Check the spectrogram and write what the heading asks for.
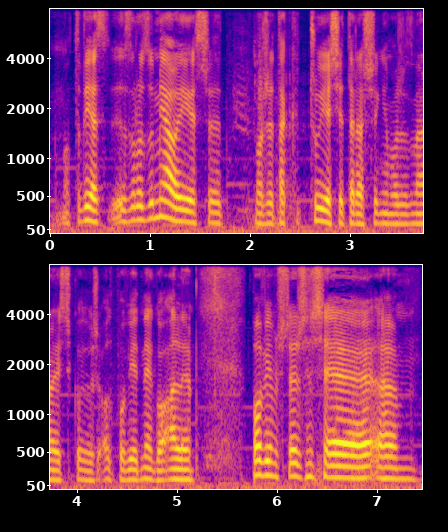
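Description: Young guy gaming and rambling, kinda high voice, lots of ums, faint music behind. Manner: rambling, chatty storytelling with many fillers. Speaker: gaming channel host. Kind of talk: casual chat while playing a game.

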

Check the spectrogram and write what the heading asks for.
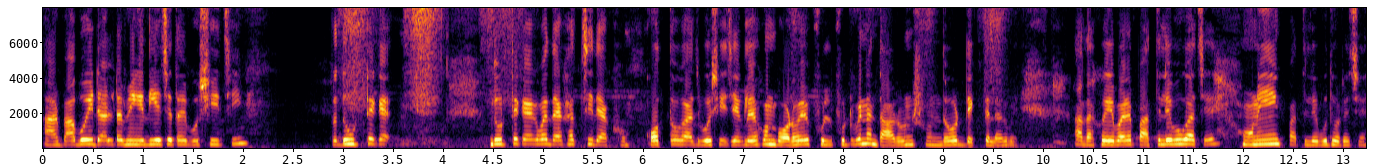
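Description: A young woman from Bengal speaking with a Bengali accent, chatting to viewers in a casual vlog as she walks her rooftop garden and picks flowers, talking a little softly. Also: a little high, steady tone, fast, a little hiss or hum. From Bengal, India. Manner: chatty, walking tour, points things out while picking flowers. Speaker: vlogger, housewife. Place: rooftop garden of a home, outdoors.

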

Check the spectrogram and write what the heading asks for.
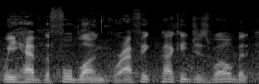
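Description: A middle-aged man with a fairly low voice explains his company's products at a trade show booth, restarting his phrases often. He talks into a handheld mic, and the steady noise of a busy exhibition hall fills the background. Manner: explains products with frequent restarts and quick agreements. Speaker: company managing director. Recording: noisy trade show floor.

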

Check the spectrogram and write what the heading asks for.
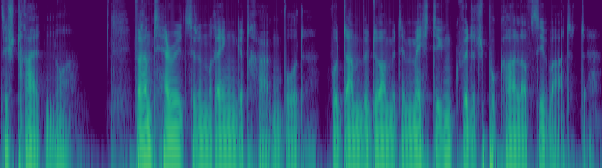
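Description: A man hosting an audiobook livestream narrates stories and chats casually, close to the microphone. His very deep voice is mellow and steady with vocal fry, a little fast, in a dry recording.

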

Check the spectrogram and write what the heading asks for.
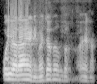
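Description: A man's voice: a little high, fast talker, highs cut off. A man acting in a short film, sweet-talking and coaxing in a casual village manner. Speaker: actor playing a married man courting another woman.

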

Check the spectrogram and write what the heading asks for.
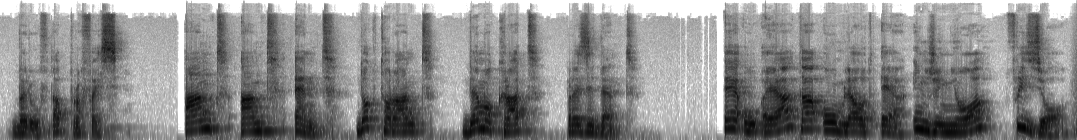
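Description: A man with a Ukrainian accent teaching German grammar in a casual explanatory lesson, slowing down to stretch out example words. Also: high voice.

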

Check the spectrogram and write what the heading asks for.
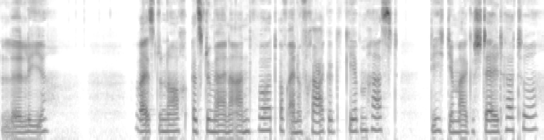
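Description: A woman's voice: fairly high pitch, little pitch movement, takes it slowly, vocal fry, a little mellow, dry recording, clean studio sound, exaggerated voice. A woman voicing a cheeky, lovestruck teenage schoolboy in a storybook reading, speaking in a hesitant, earnest way.

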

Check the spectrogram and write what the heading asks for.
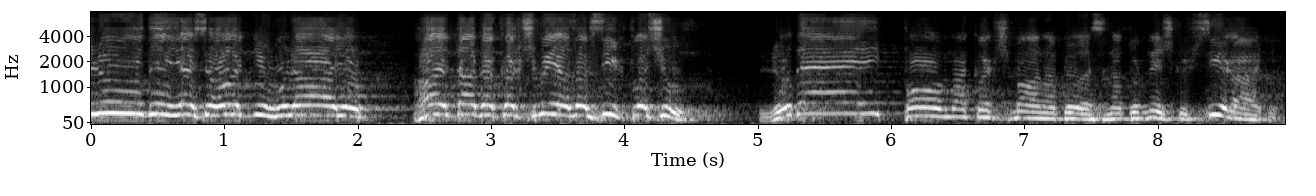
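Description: A man performing a folk tale live on stage, telling it in a lively, vivid way. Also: fairly high pitch. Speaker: folk storyteller. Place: concert hall, live audience. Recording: dull distant concert-hall recording.

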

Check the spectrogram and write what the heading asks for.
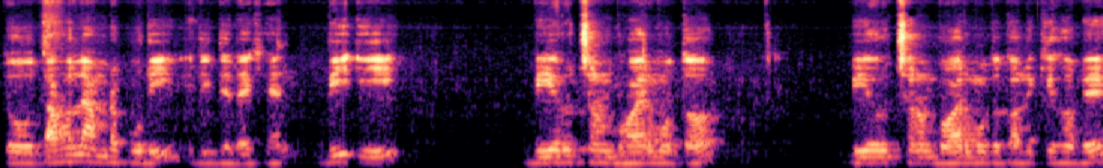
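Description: A man's voice: mid-range voice, flat delivery, fairly quick, pauses often, recorded from a distance. A man with a Bangladeshi Bengali accent teaching an online phonics lesson, repeating each point and asking and answering his own questions. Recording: voice a bit off-mic, faint background noise.

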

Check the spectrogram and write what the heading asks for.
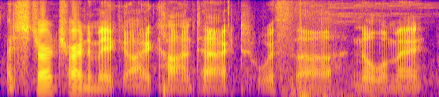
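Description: A man's voice: a bass voice, measured pace, pushed and bright, slight background noise. A man narrating his character's actions tersely in a tabletop game. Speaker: player.

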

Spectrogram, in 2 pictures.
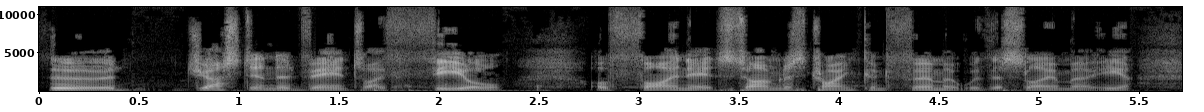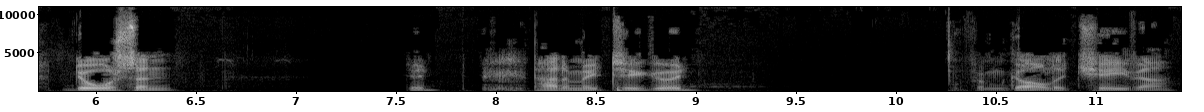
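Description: Man, mid-pitched, racing commentator reviewing a replay, punchy emphasis, dry booth sound. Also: a little mellow, dry recording. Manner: brisk, informal, rising emphasis on horse names. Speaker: race caller.

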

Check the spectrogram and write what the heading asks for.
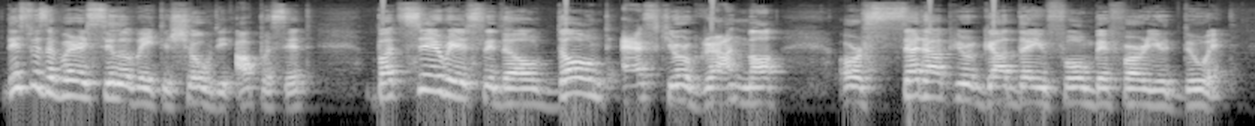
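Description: A man talks from inside a costume head, so his voice comes out muffled. His delivery is bright and lively, swinging freely in pitch. He stays blunt and jokey throughout. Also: moderate pace. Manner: joking, blunt, swears for emphasis. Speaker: vlogger giving fursuit tips. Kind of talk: casual tips video.

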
